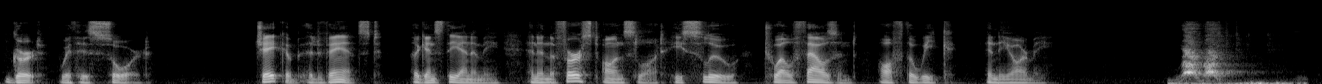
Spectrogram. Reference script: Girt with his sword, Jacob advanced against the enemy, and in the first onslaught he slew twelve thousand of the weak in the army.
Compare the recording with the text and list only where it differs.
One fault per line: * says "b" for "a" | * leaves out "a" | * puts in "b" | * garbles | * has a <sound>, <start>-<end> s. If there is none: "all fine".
* says "off" for "of"
* has a bark, 11.7-13.1 s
